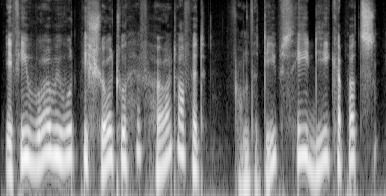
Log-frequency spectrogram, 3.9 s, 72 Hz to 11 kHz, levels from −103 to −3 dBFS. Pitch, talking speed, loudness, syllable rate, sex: 165 Hz, 250 wpm, -18 LUFS, 5.7 syllables/s, male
